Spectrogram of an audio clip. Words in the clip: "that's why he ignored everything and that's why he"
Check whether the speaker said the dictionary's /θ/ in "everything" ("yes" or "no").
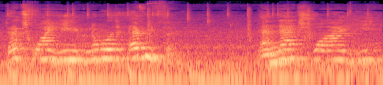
yes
